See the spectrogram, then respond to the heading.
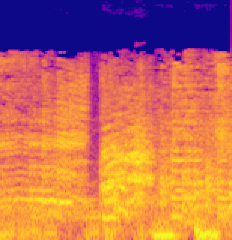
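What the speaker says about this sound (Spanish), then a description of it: "¡La oveja!" A sheep bleats loudly and close by in two wavering calls, one right after the other, with no talking.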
